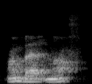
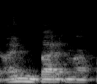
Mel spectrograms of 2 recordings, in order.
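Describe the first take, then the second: First: Put-on Scottish lilt; Scottish accent. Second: Said in the usual way. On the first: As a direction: say it like a Scot. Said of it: "Scottish accent". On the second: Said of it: "Now I'm talking in a".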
